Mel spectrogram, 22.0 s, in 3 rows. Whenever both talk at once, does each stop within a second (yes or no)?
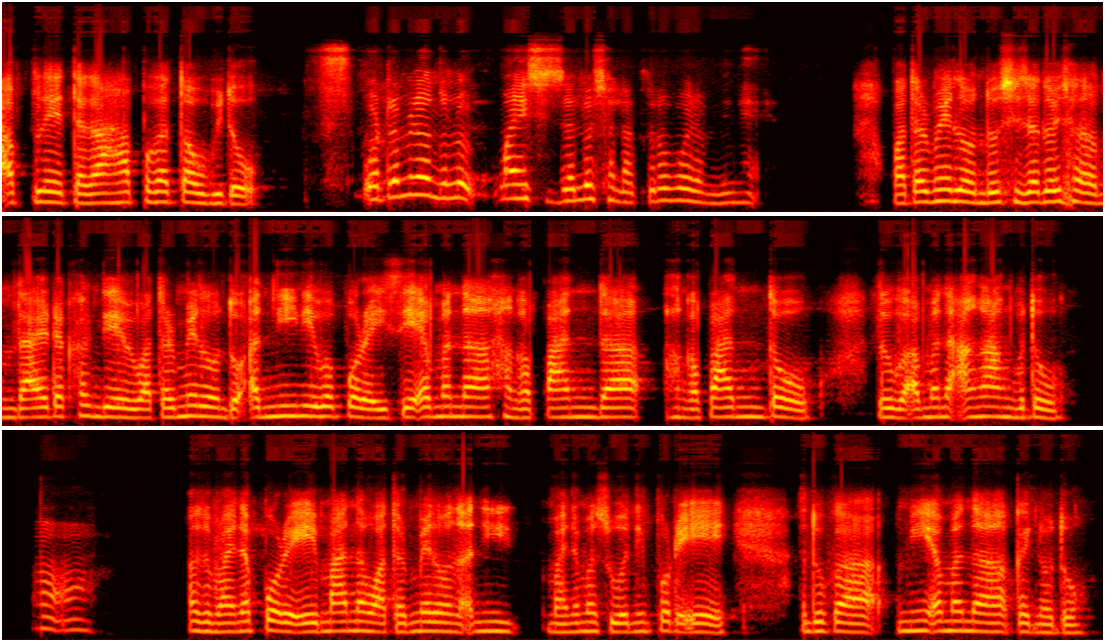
yes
